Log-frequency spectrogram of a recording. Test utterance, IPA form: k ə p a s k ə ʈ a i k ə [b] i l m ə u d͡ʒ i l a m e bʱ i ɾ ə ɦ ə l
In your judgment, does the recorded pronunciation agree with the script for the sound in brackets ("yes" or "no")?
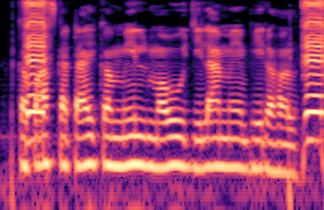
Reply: no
